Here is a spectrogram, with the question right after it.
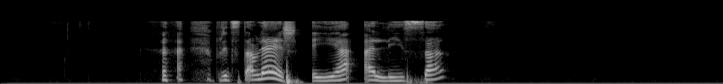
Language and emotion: Russian, positive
